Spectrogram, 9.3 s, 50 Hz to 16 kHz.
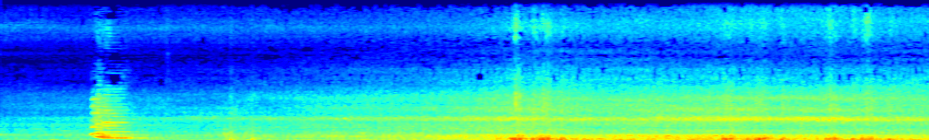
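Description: M8 electric multiple-unit commuter train giving one short horn blast about a second in, then approaching and running past close by. Its rumble builds, with repeated wheel clatter over the rails and a steady high whine.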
